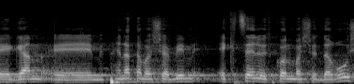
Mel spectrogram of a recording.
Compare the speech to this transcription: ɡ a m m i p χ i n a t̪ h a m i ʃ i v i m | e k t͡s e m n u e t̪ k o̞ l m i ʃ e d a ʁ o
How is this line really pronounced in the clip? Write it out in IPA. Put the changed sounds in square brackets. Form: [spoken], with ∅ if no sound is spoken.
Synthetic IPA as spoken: ɡ a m m i p χ i n a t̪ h a m [a] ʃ [a] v i m | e k t͡s e [∅] n u e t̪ k o̞ l m [a] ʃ e d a ʁ [u]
